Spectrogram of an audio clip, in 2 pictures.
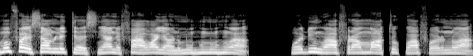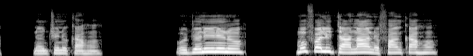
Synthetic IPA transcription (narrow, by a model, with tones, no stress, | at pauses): mʊ̃˦fa˦i˨sã˦mlɪ˦tʰɛ˨sĩ˨a˦nɪ̃˨fa˦˨wa˦jã˨nʊ̃˨mʊ̃˦ɦũ˦mũ˦ɦũ˦a˨ | wɔ˦di˦ŋ̩˨ũ˨a˨fʊ˦ɾa˦mʊ̃˦a˨tʰʊ˦kʊ˨a˦fɔ˨ɾɪ˦nʊ̃˦a˨ | nã˨ɲ˨t͡ɕᶣʰi˦nʊ̃˦kʰa˦ɦʊ̃˦ | o˨d͡ʑᶣo˨nĩ˦nĩ˦nʊ̃˦ | mʊ̃˦fa˦li˦tʰa˨nã˦ŋnɪ̃˨fã˦ŋ̩˦kʰa˦ɦʊ̃˦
